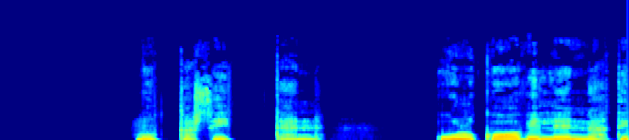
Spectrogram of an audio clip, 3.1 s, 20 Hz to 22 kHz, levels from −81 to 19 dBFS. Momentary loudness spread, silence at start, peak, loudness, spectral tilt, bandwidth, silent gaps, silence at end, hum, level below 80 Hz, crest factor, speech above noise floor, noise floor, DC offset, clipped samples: 11 LU; 0.7 s; 0 dBFS; -19 LUFS; -7 dB/octave; 12 kHz; none; 0 s; none; -60 dBFS; 18 dB; over 73 dB; under -90 dBFS; under 0.1%; under 0.1%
